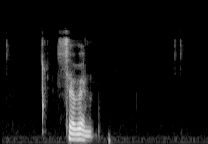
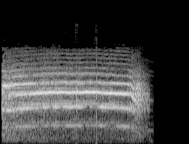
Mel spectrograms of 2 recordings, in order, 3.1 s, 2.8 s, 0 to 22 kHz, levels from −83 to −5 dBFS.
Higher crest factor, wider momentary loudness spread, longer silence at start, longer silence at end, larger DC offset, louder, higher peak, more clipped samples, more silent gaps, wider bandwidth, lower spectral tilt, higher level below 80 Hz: first, 22 dB vs 10 dB; first, 15 LU vs 5 LU; first, 0.6 s vs 0 s; first, 1.5 s vs 0.6 s; neither; second, -20 LUFS vs -16 LUFS; first, -2 dBFS vs -10 dBFS; neither; neither; first, 9.6 kHz vs 6 kHz; first, -4.5 dB/octave vs -3 dB/octave; first, -60 dBFS vs -68 dBFS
